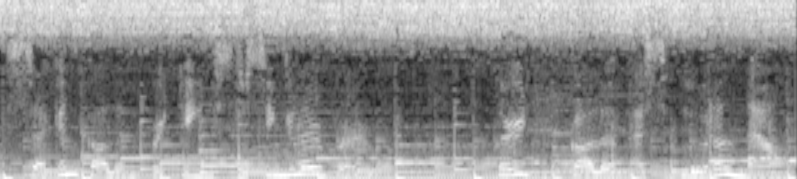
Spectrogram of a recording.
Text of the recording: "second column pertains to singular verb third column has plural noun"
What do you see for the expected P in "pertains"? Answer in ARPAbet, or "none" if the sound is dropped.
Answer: F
